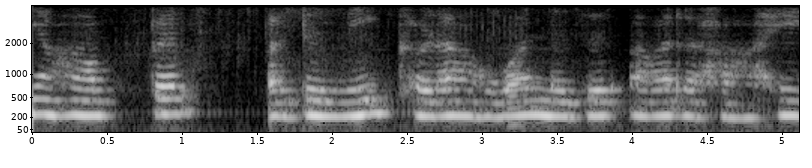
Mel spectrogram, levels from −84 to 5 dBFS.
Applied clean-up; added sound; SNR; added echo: neural separator model SepFormer DNS4.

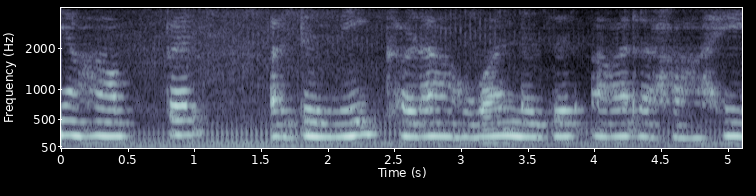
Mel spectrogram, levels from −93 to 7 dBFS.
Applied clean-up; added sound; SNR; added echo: none; Motorcycle; 18 dB; reverberation time 0.2 s.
